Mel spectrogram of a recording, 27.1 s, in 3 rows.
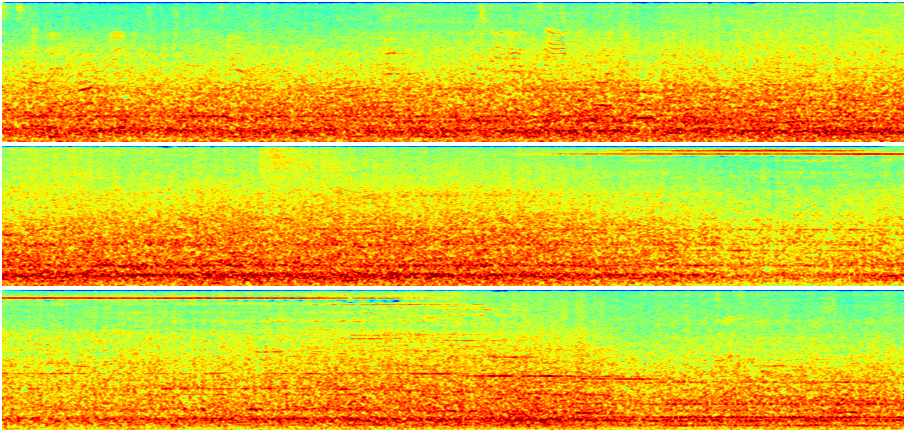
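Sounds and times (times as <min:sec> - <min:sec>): high-pitched wheel squeal: 0:14.6 - 0:26.5.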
